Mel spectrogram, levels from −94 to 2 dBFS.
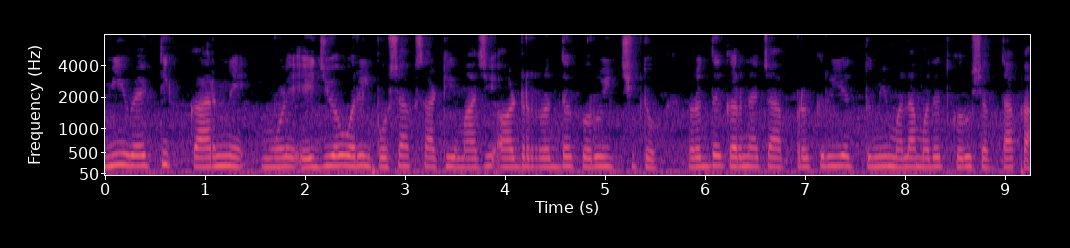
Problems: none marked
